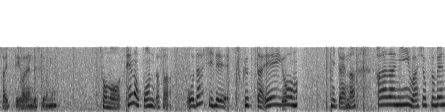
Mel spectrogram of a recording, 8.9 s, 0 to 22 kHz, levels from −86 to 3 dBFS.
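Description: Gain pumping runs through the whole speech clip. The level swings by around 10 dB. Loud and quiet passages sit close together, so the speech sounds squashed and breathing. The likely cause is input gain set far too high, with a fast limiter or compressor clamping down on each peak. The room noise sits about 29 dB below the speech.

An audio dropout to silence runs from 5.95 to 6.62 s. The sound cuts off abruptly, mid-flow. For about 0.67 s there is silence, with no room tone at all. The speech then resumes just as suddenly. Whatever was said in that gap is lost. The likely cause is a brief loss of the input, such as a dropped device, a failed link or a stray mute, while the recorder kept writing silence. The G.711 A-law call path at 64 kbps leaves nothing above 4 kHz, giving a narrow, telephone-like band.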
